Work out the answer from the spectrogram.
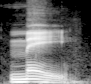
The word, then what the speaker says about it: May: The next month is May. Again, it's a one-syllable word and it has a sound A, like in say, May.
